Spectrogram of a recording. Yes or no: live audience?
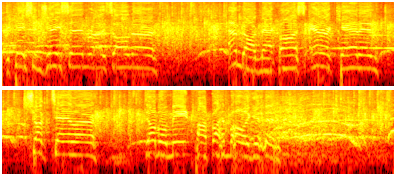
yes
